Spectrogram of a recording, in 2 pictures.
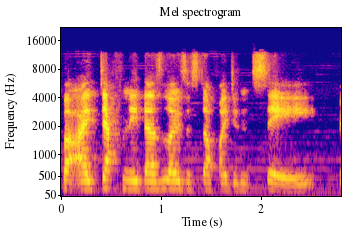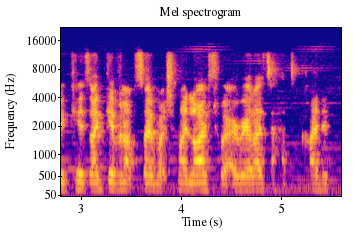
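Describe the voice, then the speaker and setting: A woman's voice: lowish voice, fast, soft background music, poor audio. A woman co-hosting a gaming podcast, chatting casually, swearing and laughing. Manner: lively, swears, laughs, mimics game characters. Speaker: podcast co-host.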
